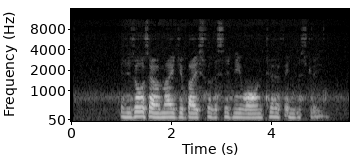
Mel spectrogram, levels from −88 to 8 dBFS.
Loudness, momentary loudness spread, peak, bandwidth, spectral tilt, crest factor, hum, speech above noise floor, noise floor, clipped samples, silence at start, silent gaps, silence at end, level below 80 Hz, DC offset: -20 LUFS; 19 LU; -2 dBFS; 10.5 kHz; -9.5 dB/octave; 18 dB; none; 36 dB; -55 dBFS; under 0.1%; 1 s; none; 0.45 s; -58 dBFS; under 0.1%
